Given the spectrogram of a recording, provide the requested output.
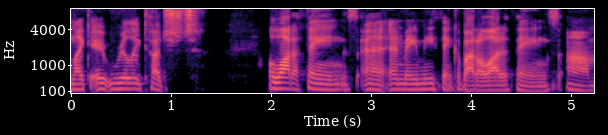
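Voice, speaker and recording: Ordinary pitch variation at a moderate pace, with a Midwestern accent, against a quiet background. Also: woman. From US Midwest. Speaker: podcast co-host. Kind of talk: casual chat. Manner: halting, many fillers.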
